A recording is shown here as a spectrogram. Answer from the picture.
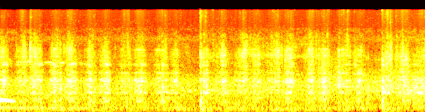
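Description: Hand-held stone pestle grinding fresh red chillies in a thick wooden mortar: a quick, even run of scraping, crushing strokes of stone against wood as raw sambal is pounded.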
